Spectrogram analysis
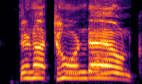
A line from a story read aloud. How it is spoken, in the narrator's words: cried Scrooge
